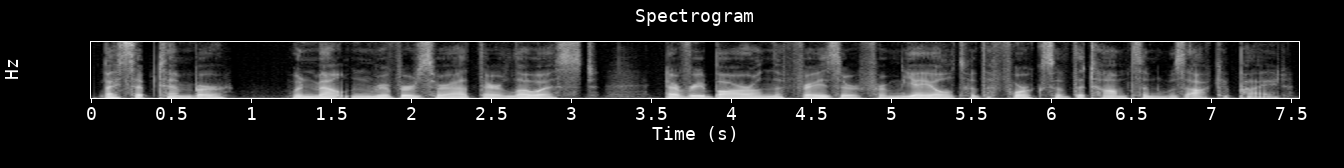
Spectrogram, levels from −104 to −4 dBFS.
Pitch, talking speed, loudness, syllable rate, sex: 100 Hz, 190 wpm, -20 LUFS, 5.4 syllables/s, male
